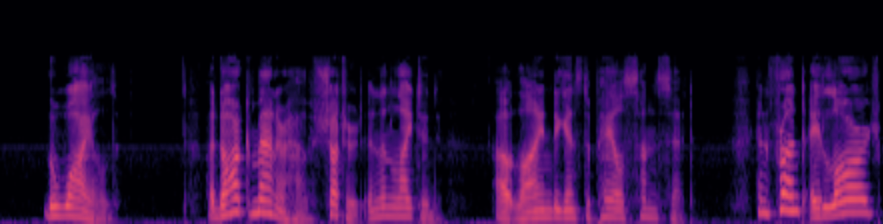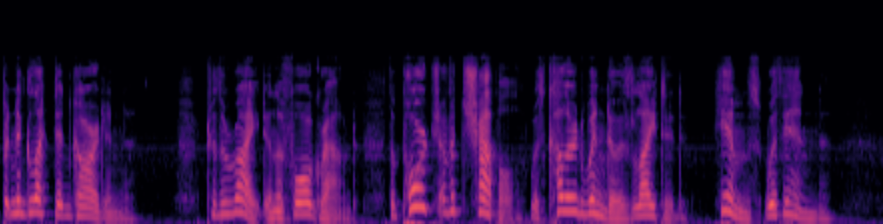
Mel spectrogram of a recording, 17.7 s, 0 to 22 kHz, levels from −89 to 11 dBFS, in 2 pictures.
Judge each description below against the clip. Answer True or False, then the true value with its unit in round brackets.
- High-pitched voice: False (165 Hz)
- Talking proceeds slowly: True (130 wpm)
